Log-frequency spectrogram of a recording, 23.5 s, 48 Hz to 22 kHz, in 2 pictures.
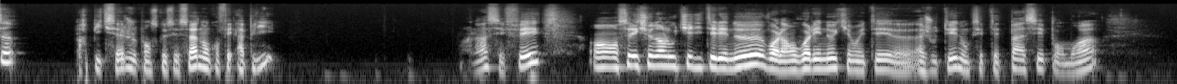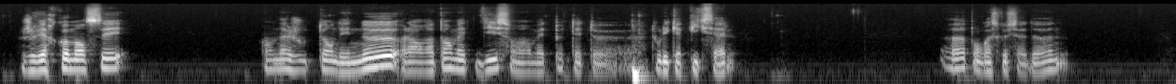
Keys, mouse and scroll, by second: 2.3 click, 5.2 click, 6.7 click, 10.7 click, 11.8 click, 15.0 click, 16.2-16.8 drag, 17.2 click, 18.1 KP_4, 19.5 click, 21.4 click.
